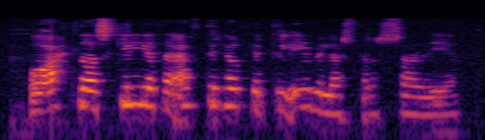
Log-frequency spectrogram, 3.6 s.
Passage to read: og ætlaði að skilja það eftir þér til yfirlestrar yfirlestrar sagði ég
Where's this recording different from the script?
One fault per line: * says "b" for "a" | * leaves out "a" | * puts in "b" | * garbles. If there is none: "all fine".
* puts in "hjá"
* leaves out "yfirlestrar"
